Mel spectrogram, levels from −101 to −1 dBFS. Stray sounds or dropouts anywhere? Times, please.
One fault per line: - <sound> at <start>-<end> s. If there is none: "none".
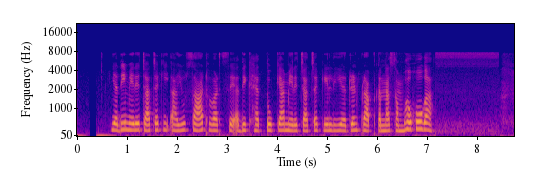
none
